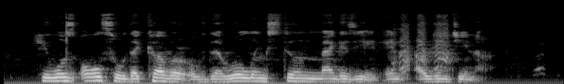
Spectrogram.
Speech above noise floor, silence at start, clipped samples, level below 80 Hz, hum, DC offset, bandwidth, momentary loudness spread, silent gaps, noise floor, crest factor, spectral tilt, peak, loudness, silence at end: 28 dB; 0.35 s; under 0.1%; -42 dBFS; 50 Hz at -40 dBFS; under 0.1%; 11.5 kHz; 8 LU; none; -46 dBFS; 16 dB; -7 dB/octave; -4 dBFS; -18 LUFS; 0.25 s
